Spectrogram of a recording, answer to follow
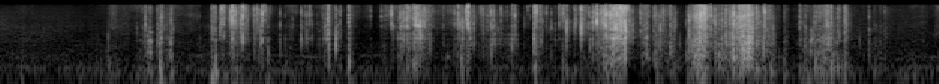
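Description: Garbage Pail Kids Chrome trading cards being handled by hand: a run of quick rustling, crinkling noises that starts about a second in and lasts about five seconds.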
